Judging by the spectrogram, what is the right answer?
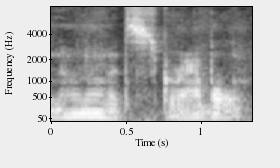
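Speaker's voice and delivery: ordinary talk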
